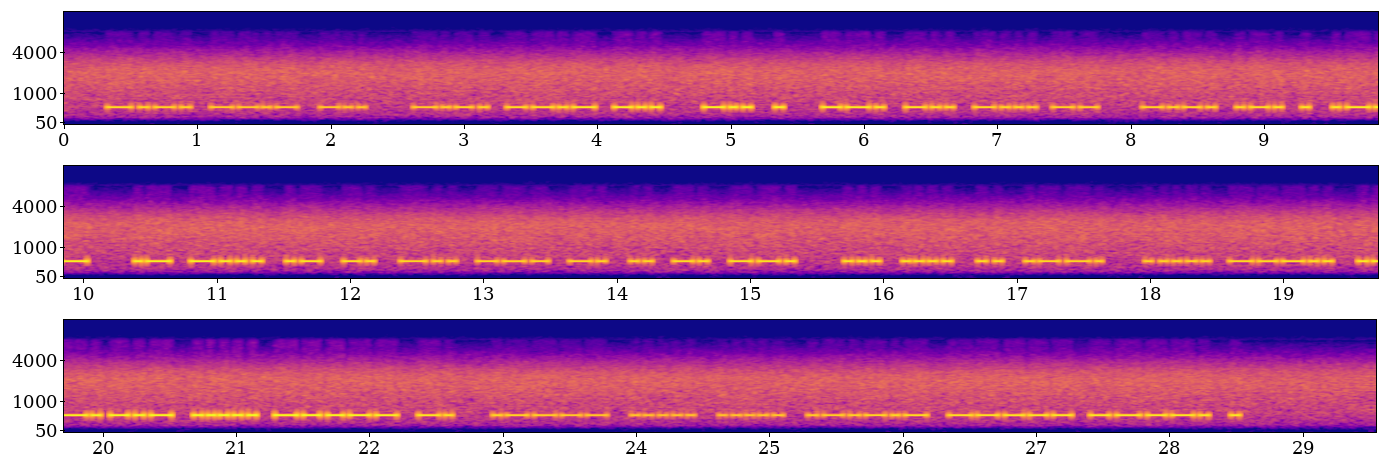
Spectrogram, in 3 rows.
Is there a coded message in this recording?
Yes: Morse code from 0.3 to 28.6 s, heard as a keyed tone, hand-sent with a straight key, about 23 wpm, 570 Hz, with radio static and fading. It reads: CQD CQD DE GDBM CREW ABANDONING SHIP 58.50N 155.09E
